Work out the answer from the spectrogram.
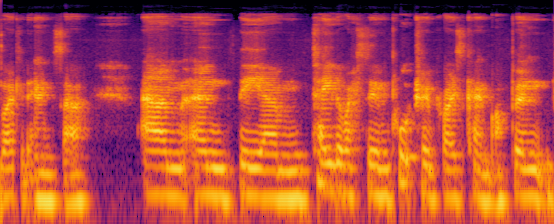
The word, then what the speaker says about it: Taylor Wessing: Is that how you pronounce it? Yeah. Taylor Wessing.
